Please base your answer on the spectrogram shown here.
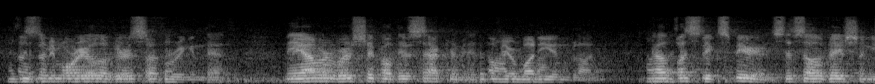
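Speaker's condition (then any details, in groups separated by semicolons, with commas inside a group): No condition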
